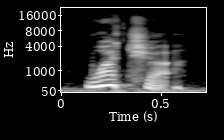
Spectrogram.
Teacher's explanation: the what and are and you merge into a single unit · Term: blend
